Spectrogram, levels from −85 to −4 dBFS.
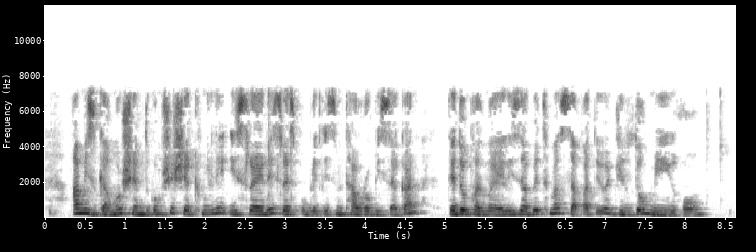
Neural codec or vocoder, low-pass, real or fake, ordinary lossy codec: none; 7.2 kHz; real; AAC, 64 kbps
